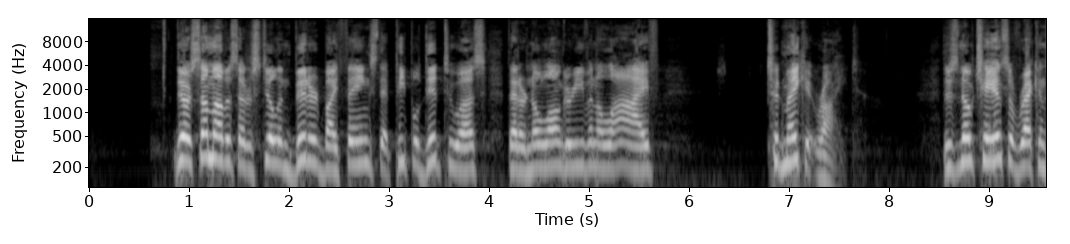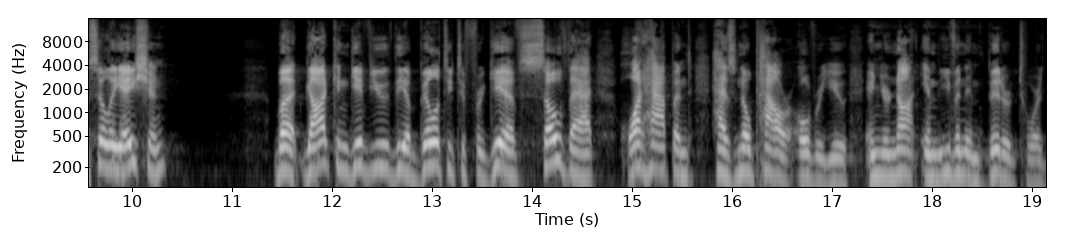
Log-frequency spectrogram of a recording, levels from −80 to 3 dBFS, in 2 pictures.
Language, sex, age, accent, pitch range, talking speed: English, male, 40-59, American, 150-210 Hz, 170 wpm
